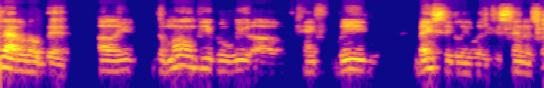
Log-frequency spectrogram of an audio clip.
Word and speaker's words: Hmong: And I try to tell Black people all the time, it ain't Hmong, it's Hmong, the H is silent.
